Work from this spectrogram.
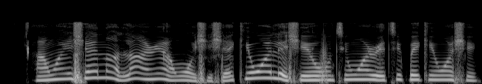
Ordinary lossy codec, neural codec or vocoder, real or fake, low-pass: none; none; real; 7.2 kHz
